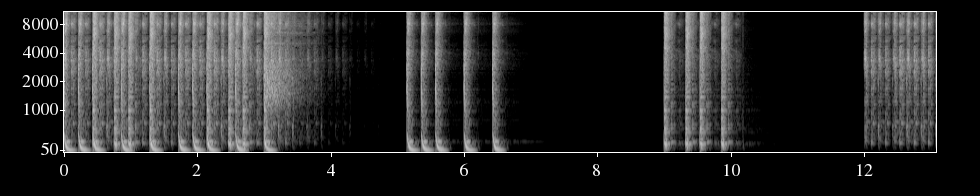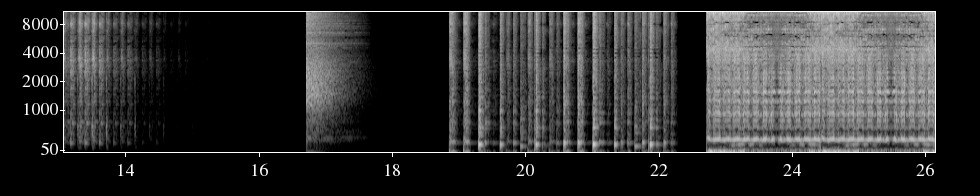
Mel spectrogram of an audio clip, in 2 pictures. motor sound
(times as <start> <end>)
22.7 26.1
